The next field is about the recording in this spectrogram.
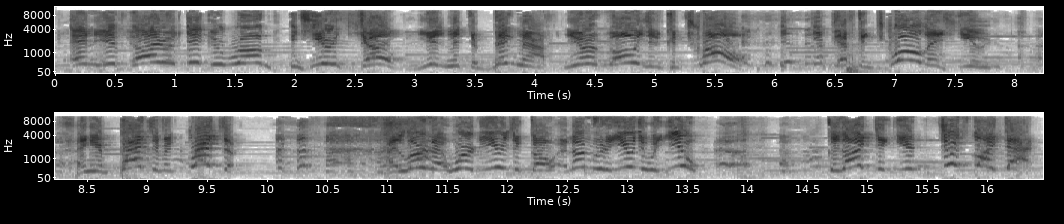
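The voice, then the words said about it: Imitates another person's voice. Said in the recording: “That was my Sarah impression.”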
